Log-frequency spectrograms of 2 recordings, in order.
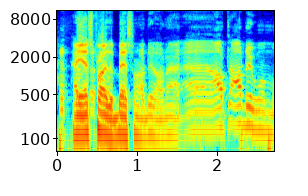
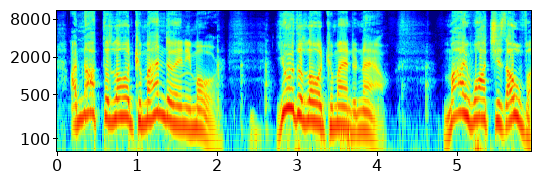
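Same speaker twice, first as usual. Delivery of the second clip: loud, pitched-up, put-on Northern Irish accent; 8 semitones higher, 5 dB louder than usual. Trying a scene line the way a man would say it, Northern Irish accent impression. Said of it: "Northern Irish accent that's really hard to replicate".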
